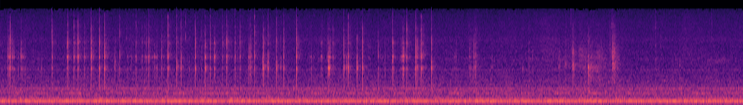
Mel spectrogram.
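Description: A fingernail scratches and lightly taps the back of a small round plastic makeup compact sealed in cellophane, held steady. Crisp, bright scratchy ticks and soft taps come in bursts over a steady low hum.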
